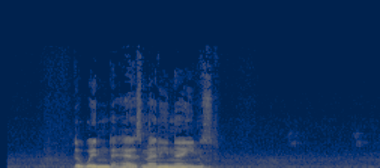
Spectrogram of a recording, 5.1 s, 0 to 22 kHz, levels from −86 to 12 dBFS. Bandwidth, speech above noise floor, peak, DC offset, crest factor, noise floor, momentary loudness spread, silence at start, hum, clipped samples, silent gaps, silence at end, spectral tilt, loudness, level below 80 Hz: 15 kHz; 33 dB; -16 dBFS; under 0.1%; 18 dB; -62 dBFS; 9 LU; 1 s; none; under 0.1%; none; 2.25 s; -6.5 dB/octave; -30 LUFS; -78 dBFS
